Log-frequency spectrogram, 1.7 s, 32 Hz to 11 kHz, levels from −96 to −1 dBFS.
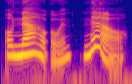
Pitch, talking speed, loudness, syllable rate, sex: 240 Hz, 145 wpm, -17 LUFS, 3.6 syllables/s, female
